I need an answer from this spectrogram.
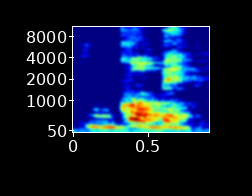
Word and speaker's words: gobe: This one is O B, and this one is E, and the pronunciation is O Gobe Gobe. So pronounce Gobe.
